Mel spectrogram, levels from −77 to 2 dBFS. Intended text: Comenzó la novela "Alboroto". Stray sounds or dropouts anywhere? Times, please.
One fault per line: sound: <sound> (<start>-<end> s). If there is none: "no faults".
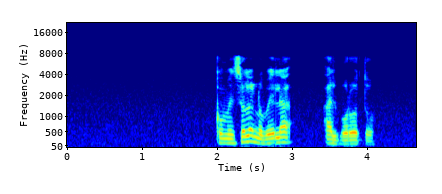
no faults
